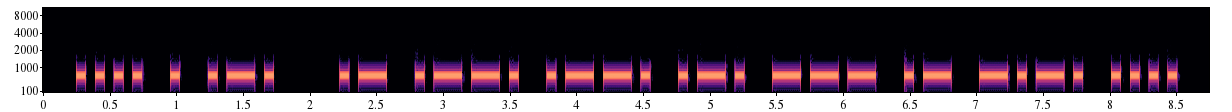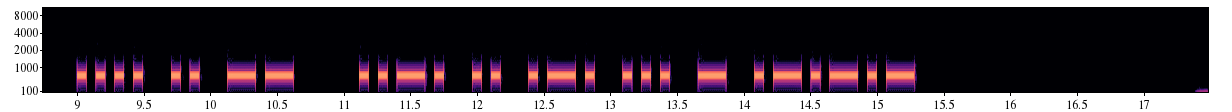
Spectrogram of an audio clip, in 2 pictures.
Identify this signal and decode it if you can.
Morse code, heard as a keyed tone, about 17 wpm, 700 Hz. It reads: HER APPROACH HIM FIRST.
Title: Sentences from Top 1000 Words - Review Part 6 - 17wpm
